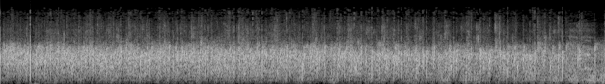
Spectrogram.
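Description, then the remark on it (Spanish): Steady, dense applause from an audience at an awards ceremony, for the members of the jury that determined the prizes, a continuous crackle of many hands clapping at an even loudness for several seconds, with no voices on top. “y bueno, allí están todos uno al lado del otro para esta foto de conjunto y por supuesto para el aplauso de todos ustedes a la participación e integración de este jurado que ha determinado los premios.”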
